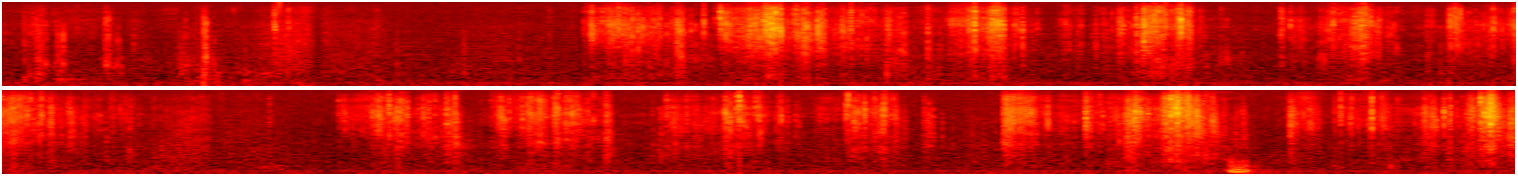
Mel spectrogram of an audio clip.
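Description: Paper book pages rustle and flip in a series of soft, crinkly bursts over several seconds as pages are turned to the Book of John, with a faint steady hum underneath and no one speaking.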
